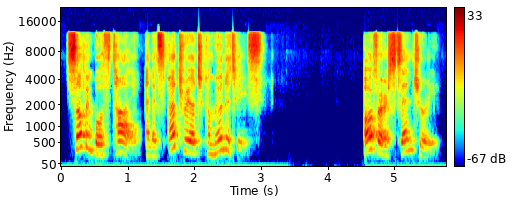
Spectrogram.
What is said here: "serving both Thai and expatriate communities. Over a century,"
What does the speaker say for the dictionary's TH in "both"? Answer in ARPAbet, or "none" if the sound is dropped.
TH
